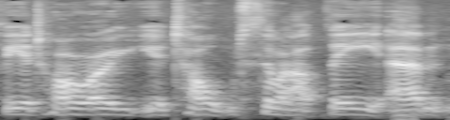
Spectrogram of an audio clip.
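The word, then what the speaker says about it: Villatoro: Toro pron it's spelled villain Toro but it's pronounced via Toro you're told throughout the um narrative the mispronunciation and the actual pronunciation via Toro he's investigated something that happened in La he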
